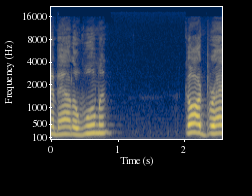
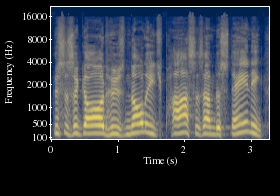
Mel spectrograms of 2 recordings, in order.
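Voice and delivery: usual speaking voice

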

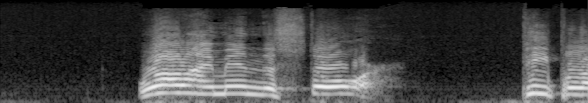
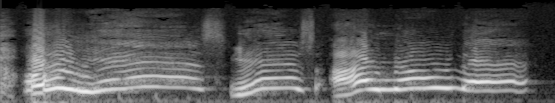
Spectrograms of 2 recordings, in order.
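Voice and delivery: much higher sing-song lady voice; high, sweet lady declining payment; sweet old lady; 12 semitones higher, much slower than usual. Retold or imitated. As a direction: squeak it like a polite little lady refusing money. Lady agrees about Jesus.

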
